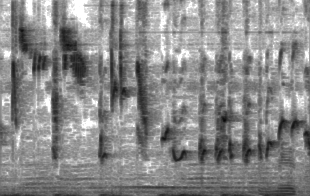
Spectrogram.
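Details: Orange-headed thrush singing at night in a long rolling song used as a lure for training cage birds: rapid high whistled and chattering phrases, with a steady low hum and soft rhythmic low thumps beneath.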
